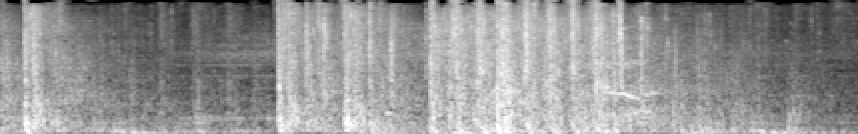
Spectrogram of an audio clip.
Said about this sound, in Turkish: Tamam Sam'i, onu da vurduk.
